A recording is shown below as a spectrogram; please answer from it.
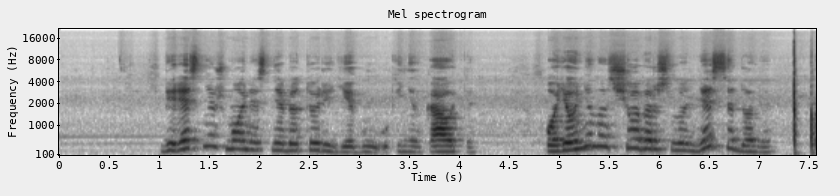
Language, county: Lithuanian, Vilnius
